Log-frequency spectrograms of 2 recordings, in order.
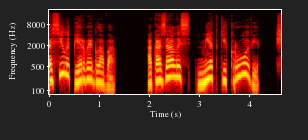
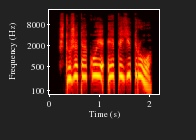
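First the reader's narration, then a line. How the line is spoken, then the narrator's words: Whispered under breath. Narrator (Russian): прошептала я себе под нос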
